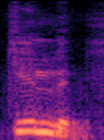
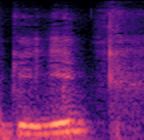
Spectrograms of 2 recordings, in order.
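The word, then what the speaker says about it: kiln: तो ये जो क्विक लाइम है इट is obtained by heating लिमस्टोन इन a rotary किल। Basically यहाँ पे एन साइलेंट होता है, ये एक भट्टी होती है, इसी को बोलते हैं हम किल।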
